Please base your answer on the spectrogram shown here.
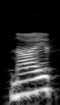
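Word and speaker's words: knife: KN initial अगर KN start में हो तो फिर K साइलेंट है, नाइट, नाइफ एंड नॉट.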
